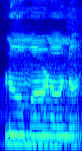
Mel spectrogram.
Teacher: नासिका के द्वारा हम ण म ण न ये हम नासिका के द्वारा बोलते हैं, और इसकी संज्ञा क्या है, नासिक्य।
